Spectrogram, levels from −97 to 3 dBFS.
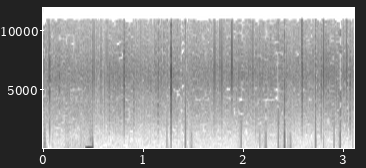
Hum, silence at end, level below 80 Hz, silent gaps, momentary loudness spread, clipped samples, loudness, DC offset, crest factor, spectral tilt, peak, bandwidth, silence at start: none; 0 s; -60 dBFS; none; 6 LU; under 0.1%; -39 LUFS; under 0.1%; 34 dB; 1.5 dB/octave; -6 dBFS; 11.5 kHz; 0 s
